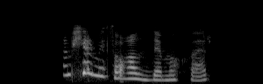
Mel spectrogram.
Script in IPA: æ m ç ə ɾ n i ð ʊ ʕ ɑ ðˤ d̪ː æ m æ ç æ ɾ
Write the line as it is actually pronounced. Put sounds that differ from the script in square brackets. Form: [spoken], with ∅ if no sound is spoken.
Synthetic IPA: æ m ç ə ɾ [m] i [θ] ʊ [ʁ] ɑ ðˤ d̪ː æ m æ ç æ ɾ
